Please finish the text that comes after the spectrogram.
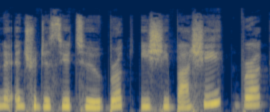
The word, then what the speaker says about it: Ishibashi: mono cabit you know no no stress on the syllables and I I I've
